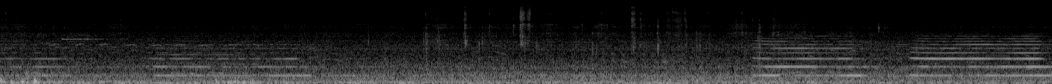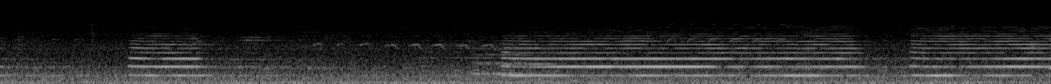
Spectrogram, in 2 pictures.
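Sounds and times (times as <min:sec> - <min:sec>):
train horn blasts: 0:00.0 - 0:03.9, 0:07.4 - 0:13.5, 0:15.1 - 0:21.0.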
